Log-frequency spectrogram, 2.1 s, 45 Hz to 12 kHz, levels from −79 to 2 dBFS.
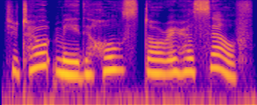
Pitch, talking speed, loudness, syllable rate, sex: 270 Hz, 195 wpm, -15 LUFS, 4.9 syllables/s, female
